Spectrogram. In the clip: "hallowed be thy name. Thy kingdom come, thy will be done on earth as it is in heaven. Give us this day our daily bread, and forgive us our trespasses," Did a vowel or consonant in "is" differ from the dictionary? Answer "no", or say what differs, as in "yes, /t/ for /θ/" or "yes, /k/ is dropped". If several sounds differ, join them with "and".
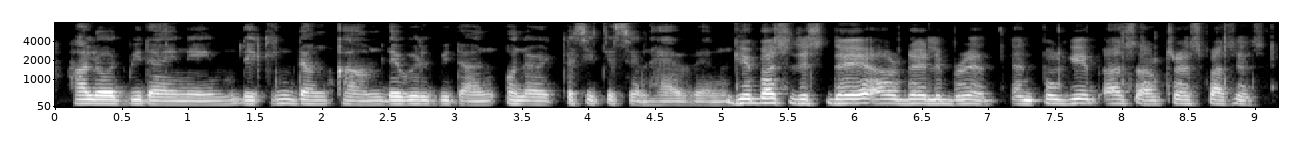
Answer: yes, /s/ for /z/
